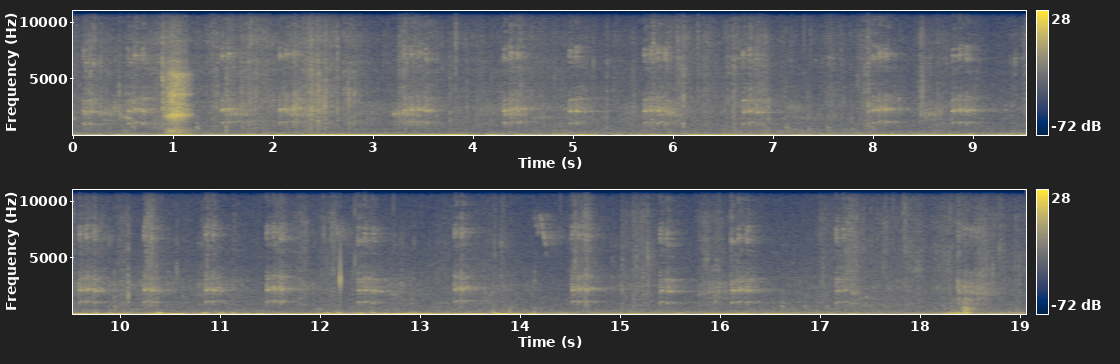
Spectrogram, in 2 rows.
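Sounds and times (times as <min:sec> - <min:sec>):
footsteps crunching dry leaves: 0:00.0 - 0:10.6, 0:14.2 - 0:19.0.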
